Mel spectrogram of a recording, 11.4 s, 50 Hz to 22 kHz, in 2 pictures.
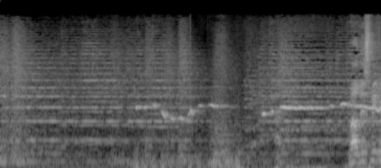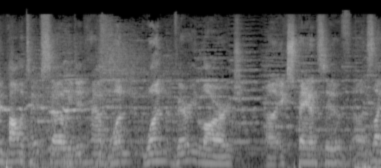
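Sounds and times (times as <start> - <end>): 
steady musical background: 0.0 - 11.4
person whistling a short wavering tune: 1.9 - 7.6
speech: 5.2 - 11.4.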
